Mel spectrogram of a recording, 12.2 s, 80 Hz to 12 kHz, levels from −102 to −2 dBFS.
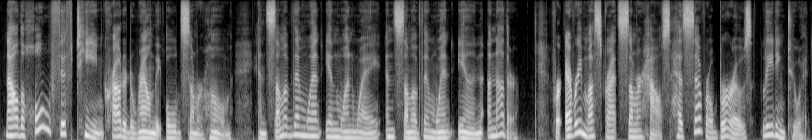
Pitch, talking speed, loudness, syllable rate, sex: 160 Hz, 175 wpm, -20 LUFS, 4.9 syllables/s, female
